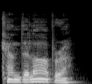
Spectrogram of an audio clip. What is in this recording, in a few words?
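"candelabra", British English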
